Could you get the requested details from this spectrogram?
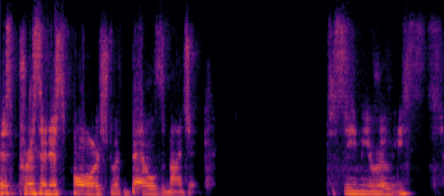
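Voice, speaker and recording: A man uses a raspy, put-on character voice at a medium pitch. He talks at a fairly slow pace with long, frequent pauses. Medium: actual play. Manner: cryptic, evasive.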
